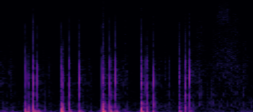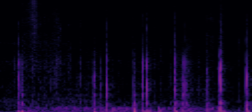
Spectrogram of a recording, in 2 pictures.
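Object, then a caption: Hardcover notebook with faux-leather cover. Fingernails and fingertips tap and scratch the scratched cover of a black hardcover notebook with a faux-leather cover, close to the microphone. Quick, soft, low-pitched taps come in uneven clusters, with a brief hissy scratching stretch in the middle. Each tap dies away almost instantly.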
